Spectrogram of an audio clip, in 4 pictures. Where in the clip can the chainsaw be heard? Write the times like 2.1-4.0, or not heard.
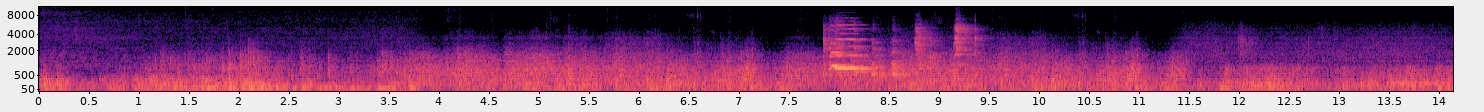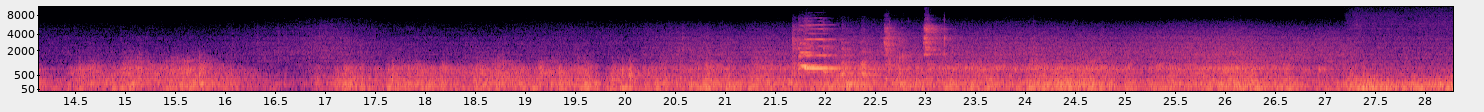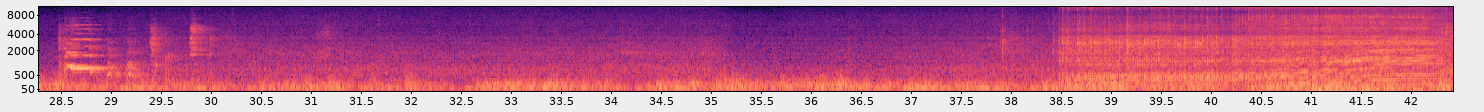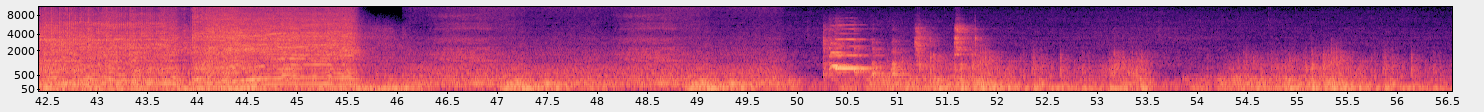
37.9-45.6.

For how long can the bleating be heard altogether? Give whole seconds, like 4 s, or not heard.
not heard.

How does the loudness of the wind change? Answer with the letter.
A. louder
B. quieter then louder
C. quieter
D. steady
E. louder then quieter
A.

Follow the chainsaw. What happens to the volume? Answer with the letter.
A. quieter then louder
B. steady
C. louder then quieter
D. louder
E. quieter
B.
